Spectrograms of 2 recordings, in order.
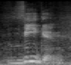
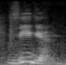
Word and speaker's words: vegan: veg and veg here vegan vegan and vegetarian so the e sound changes vegan and vegetarian so remember vegetarian has the same pronunciation as vegetable vegetable vegan takes a special pronunciation okay yes someone else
